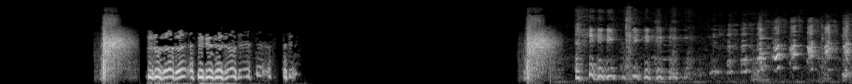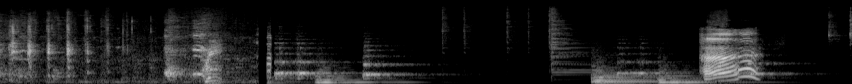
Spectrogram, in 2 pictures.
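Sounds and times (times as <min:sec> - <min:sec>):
person laughing hard: 0:05.7 - 0:09.8.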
